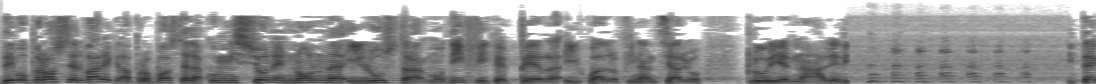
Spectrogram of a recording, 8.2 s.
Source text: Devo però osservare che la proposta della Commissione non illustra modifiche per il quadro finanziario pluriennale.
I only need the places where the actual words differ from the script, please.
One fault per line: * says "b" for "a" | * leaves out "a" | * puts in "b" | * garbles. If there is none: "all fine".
all fine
